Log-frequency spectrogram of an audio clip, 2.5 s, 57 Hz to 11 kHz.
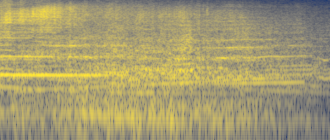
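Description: A 2003 Formula 1 car, Fernando Alonso's Renault, with its engine failing: a loud, continuous engine roar, steady and then slowly fading, with no voices.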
